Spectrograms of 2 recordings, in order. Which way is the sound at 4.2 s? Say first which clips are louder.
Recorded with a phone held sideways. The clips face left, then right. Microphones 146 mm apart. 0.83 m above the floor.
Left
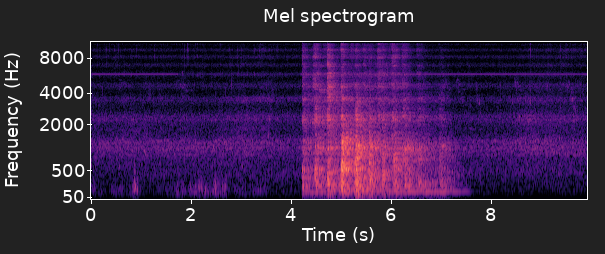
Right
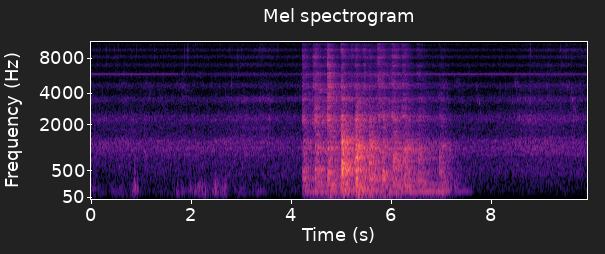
Left 1 dB; 40° left (ahead or behind).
